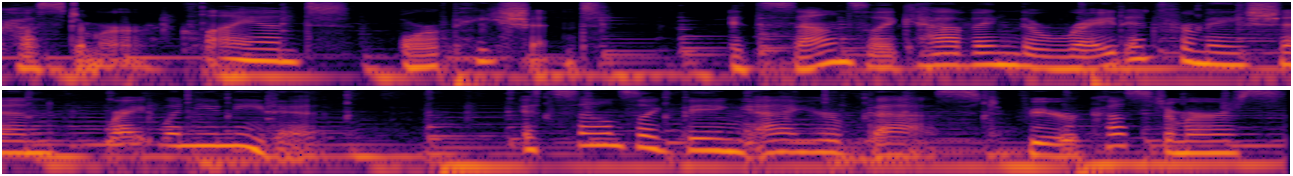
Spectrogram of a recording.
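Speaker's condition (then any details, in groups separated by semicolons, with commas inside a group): No condition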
